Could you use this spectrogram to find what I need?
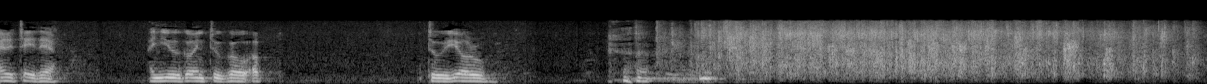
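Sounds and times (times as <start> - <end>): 
speech: 0.0 - 0.7, 1.5 - 2.8, 4.3 - 5.1, 6.1 - 7.1
laughter: 6.1 - 7.6
hand clapping: 6.3 - 12.0.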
